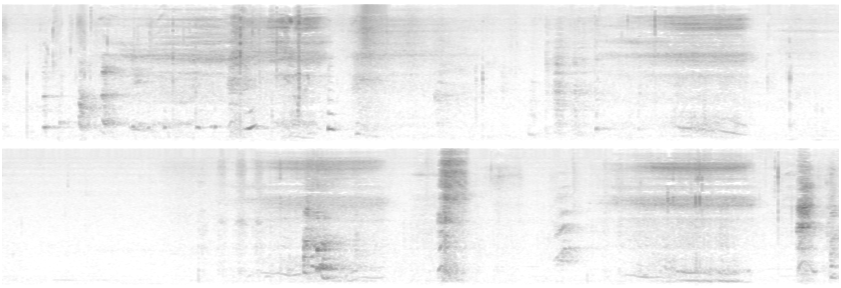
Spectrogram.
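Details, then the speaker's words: Loud, rough snoring breaths with whistly, wheezy tones at irregular intervals in a quiet room; snoring. "We're stuck with the snoring monster."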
